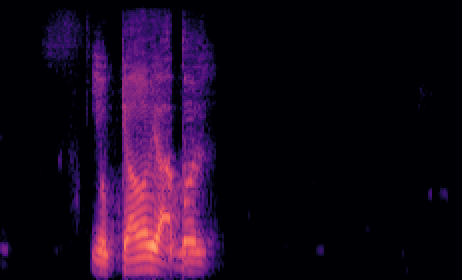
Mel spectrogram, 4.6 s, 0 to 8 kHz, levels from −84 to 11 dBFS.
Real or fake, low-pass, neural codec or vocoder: fake; 7.2 kHz; codec, 16 kHz, 0.5 kbps, X-Codec, HuBERT features, trained on general audio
